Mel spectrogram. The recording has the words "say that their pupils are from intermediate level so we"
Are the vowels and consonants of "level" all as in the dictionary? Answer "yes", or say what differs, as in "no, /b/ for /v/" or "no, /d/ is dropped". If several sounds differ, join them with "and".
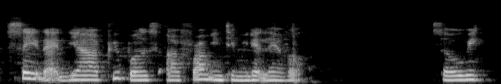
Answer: yes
